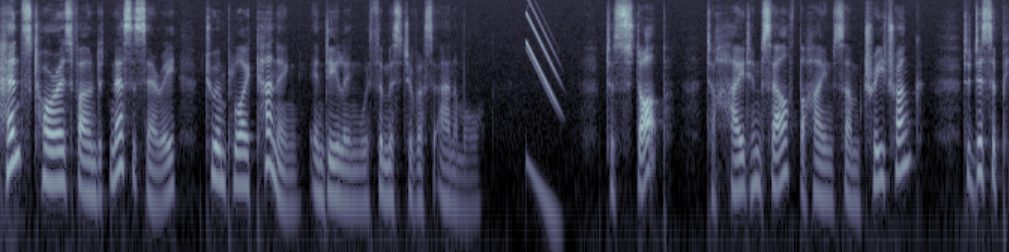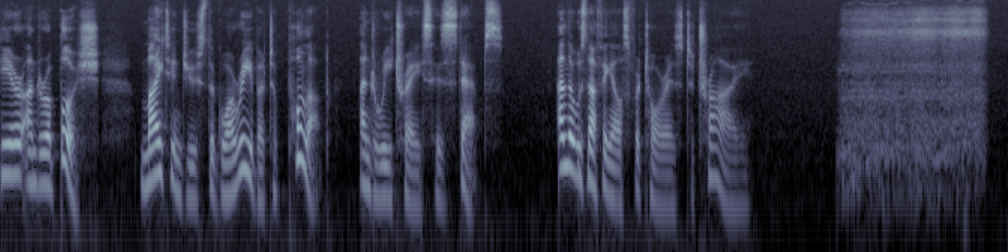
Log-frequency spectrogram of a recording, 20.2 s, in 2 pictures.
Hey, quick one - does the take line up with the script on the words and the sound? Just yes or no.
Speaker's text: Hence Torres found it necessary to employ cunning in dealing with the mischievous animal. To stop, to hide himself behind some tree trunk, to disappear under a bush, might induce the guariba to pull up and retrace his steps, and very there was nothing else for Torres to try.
no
